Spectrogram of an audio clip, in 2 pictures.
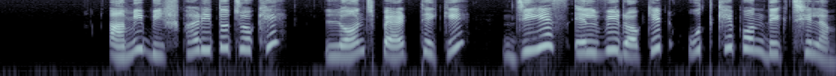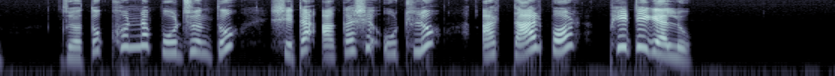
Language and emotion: Bengali, surprised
